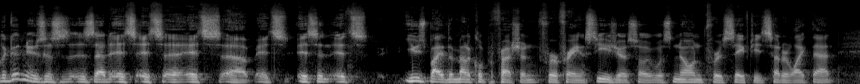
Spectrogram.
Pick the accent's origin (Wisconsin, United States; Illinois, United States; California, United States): Illinois, United States; moved away as an adult; now in St. Louis, United States; I was from Illinois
